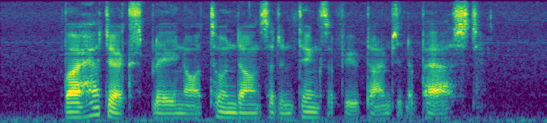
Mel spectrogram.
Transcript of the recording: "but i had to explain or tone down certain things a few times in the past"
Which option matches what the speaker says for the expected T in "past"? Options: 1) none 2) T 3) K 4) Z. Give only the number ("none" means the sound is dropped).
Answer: 2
